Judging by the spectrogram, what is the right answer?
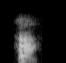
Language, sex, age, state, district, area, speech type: Sindhi, male, 18-30, Rajasthan, Ajmer, urban, conversation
